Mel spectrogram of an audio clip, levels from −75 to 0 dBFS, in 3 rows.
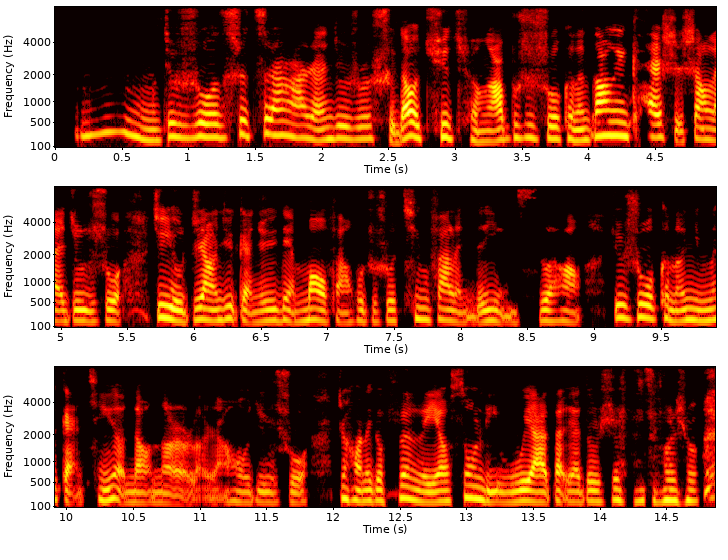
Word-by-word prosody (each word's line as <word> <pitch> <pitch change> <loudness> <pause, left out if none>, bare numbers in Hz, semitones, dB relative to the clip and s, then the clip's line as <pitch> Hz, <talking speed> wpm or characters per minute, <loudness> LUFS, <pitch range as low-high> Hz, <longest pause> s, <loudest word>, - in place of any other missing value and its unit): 嗯， 260 -6 -4
就 240 +6 0
是 225 -2 -3
说 230 0 +3
是 260 +5 -2
自 285 +4 -1
然 270 - +5
而 225 -4 +1
然 190 +1 0
就 215 - 0
是 210 - -1
说 205 +1 -3
水 - - -5
到 245 - +9
渠 230 +2 -1
成， 175 -4 -6
而 170 - +6
不 225 - -6
是 220 0 -4
说 210 0 0
可 205 - -2
能 180 +1 0
刚 255 +2 +8
一 250 - +4
开 235 0 +4
始 180 -8 -6
上 195 +4 +2
来 170 -2 0
就 175 +1 0
是 165 - -4
说 175 +1 -2 0.2
就 225 - +3
有 190 -5 +5
这 175 - -7
样 185 -2 +4
就 210 - 0
感 150 - -3
觉 170 - -3
有 180 - 0
点 180 -3 -4
冒 185 0 +3
犯， 150 -2 -7
或 175 +2 -6
者 160 - -12
说 175 +2 -4
侵 195 +2 -5
犯 185 0 0
了 - - -6
你 - - -9
的 150 - -5
隐 175 +1 -4
私 175 +3 -4
哈。 170 0 -2 0.2
就 225 - +1
是 210 - -5
说 225 -1 +2
可 180 - -4
能 175 +3 -1
你 - - -1
们 180 - -1
的 190 - -1
感 - - -1
情 180 - -3
也 215 - +1
到 150 -1 -2
那 145 - -4
儿 - - -3
了， - - -9
然 - - -10
后 160 -2 -7
就 160 0 -7
是 150 - -9
说 150 -2 -6 0.2
正 210 - -1
好 175 - +1
那 175 - 0
个 180 - 0
氛 220 -7 0
围 160 -2 0
要 170 +1 +3
送 215 +3 0
礼 160 -2 -2
物 155 +3 0
呀， 160 -2 +6
大 180 -1 -1
家 160 -1 -2
都 170 +1 -2
是 185 +3 -3 0.2
怎 170 - -3
么 185 0 +3
说， 175 0 -3
185 Hz, 365 characters per minute, -23 LUFS, 170-220 Hz, 0.2 s, 到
